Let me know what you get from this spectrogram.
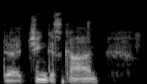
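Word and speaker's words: Chinggis Khan: that one comes from genghis khan might be a little bit more of a closer to the original pronunciation but chingas khan is how he's usually said in mongolian so chingas khan in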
